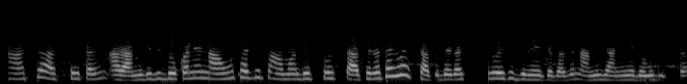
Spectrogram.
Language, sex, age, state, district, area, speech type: Bengali, female, 30-45, West Bengal, Jhargram, rural, conversation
